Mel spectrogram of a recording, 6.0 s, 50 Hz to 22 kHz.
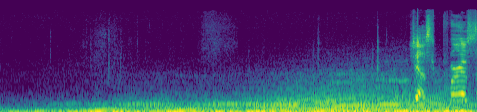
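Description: Porsche Panamera Sport Turismo (2018) engine revving as the car accelerates, a close, loud rumble with rising, sweeping engine tones over several seconds, with speech and brief bursts of higher noise near the end.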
